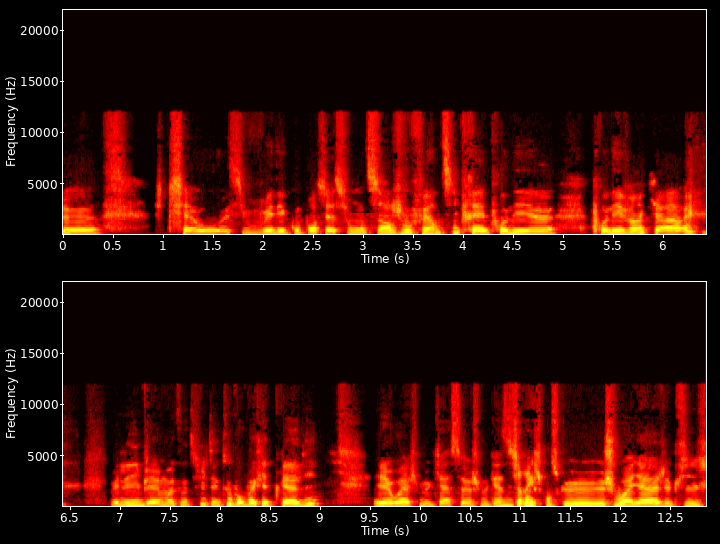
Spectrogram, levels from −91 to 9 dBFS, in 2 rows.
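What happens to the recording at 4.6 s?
Nothing goes wrong at 4.6 s; the speech carries on intact through that moment, with no dropout, click or distortion.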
